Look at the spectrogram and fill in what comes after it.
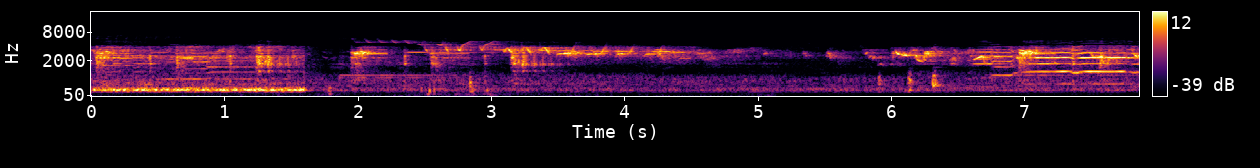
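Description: Birds chirping and calling, many short rising and falling calls overlapping, busiest in the middle and again near the end.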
